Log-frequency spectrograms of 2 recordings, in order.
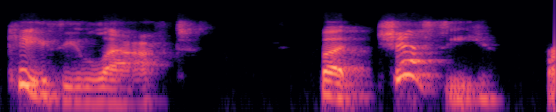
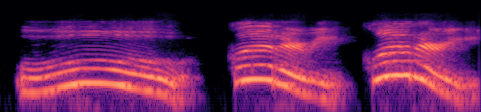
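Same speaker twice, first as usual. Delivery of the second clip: put-on high, cooing toddler voice; little brother marveling, pitched very high; delighted little boy; 9 semitones higher than usual. Toddler brother admires sister's skirt, high and cooing.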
